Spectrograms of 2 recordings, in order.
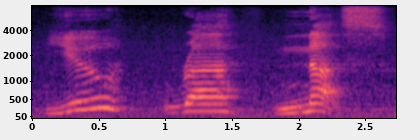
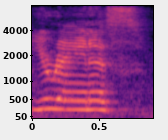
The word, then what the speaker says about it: Uranus: so anyway it's pronounced you ra nus let's get that straight you ru nus not uranus so don't you wise guys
